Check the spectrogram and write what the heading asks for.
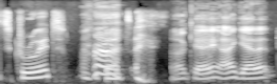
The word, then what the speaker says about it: Skrwt: w squir i i I think they want they want they want to pronounce It screw it but okay I get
